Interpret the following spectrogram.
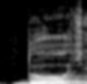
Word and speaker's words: those: THOSE, दोज, यहाँ देखो TH को दा पढ़ेंगे, दोज, दोज मीन्स बे या बो, दूर के कुछ कोई वस्तु या लोग, उनको बोलेंगे बे या बो।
